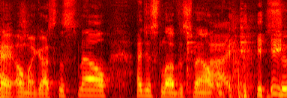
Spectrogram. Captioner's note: laugh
